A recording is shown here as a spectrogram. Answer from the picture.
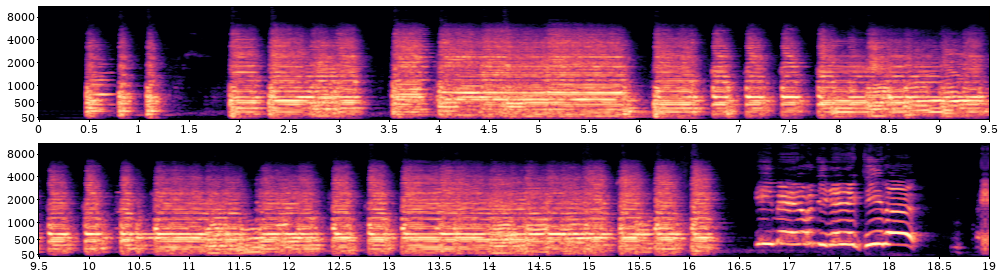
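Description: A loud, distorted Gibson SG electric guitar played through a Vox amplifier: dense, crunchy strummed chords with brief choppy stops, ending with a few sustained, wavering notes.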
